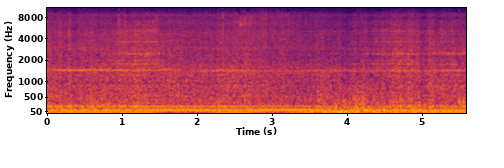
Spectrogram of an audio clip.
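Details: Steady low vehicle engine rumble with a faint high whine on a sunrise safari drive; no animal calls are heard.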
